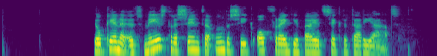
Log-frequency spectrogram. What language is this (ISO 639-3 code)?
fry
